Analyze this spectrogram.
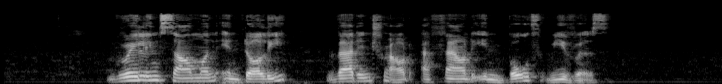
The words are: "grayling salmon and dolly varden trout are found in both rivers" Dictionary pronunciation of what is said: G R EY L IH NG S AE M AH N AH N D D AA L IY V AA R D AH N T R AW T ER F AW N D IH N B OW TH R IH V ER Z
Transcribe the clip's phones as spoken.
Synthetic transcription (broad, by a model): G R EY L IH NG S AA M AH N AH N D D AA L IY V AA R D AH N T R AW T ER F AW N D IH N B OW T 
